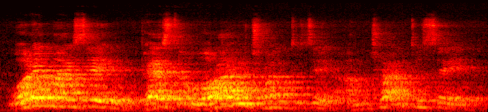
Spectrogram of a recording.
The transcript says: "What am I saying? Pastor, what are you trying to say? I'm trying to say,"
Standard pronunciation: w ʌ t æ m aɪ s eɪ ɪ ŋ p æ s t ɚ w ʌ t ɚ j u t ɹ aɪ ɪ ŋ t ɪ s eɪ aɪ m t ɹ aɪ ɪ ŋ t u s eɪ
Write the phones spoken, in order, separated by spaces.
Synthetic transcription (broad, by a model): w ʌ t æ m aɪ s eɪ ɪ ŋ b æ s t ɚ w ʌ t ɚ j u t ɹ aɪ ɪ ŋ t ɪ s eɪ aɪ m t ɹ aɪ ɪ ŋ t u s eɪ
